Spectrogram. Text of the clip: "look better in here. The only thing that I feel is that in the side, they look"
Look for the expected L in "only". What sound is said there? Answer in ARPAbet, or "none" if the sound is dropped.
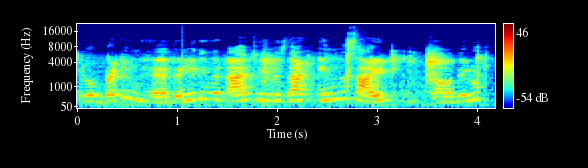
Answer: none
